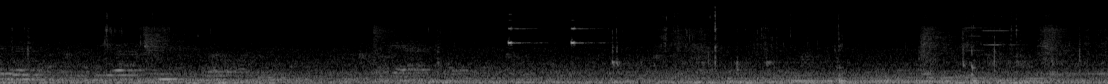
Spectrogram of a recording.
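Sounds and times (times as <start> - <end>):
high electronic beeps: 5.1 - 6.1.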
